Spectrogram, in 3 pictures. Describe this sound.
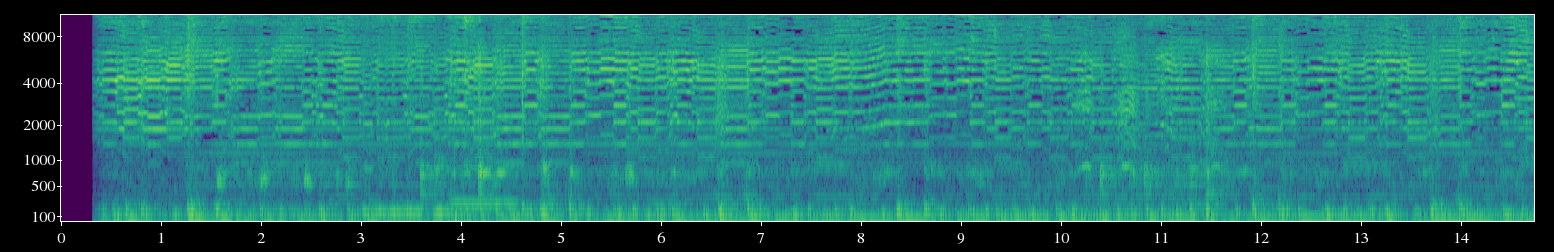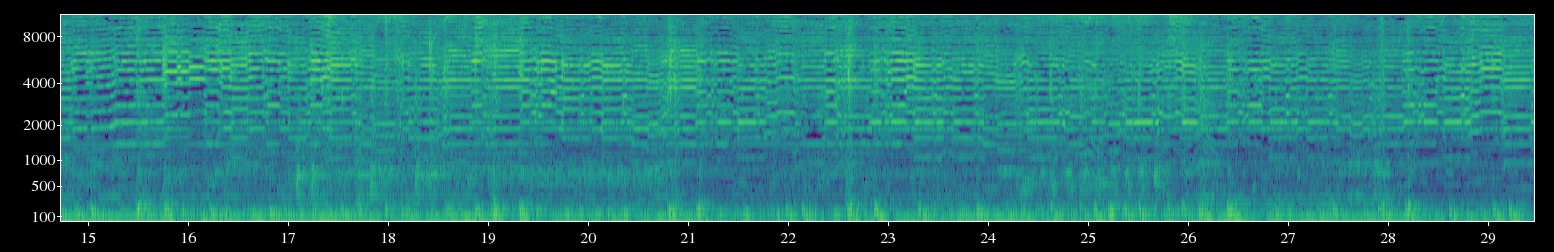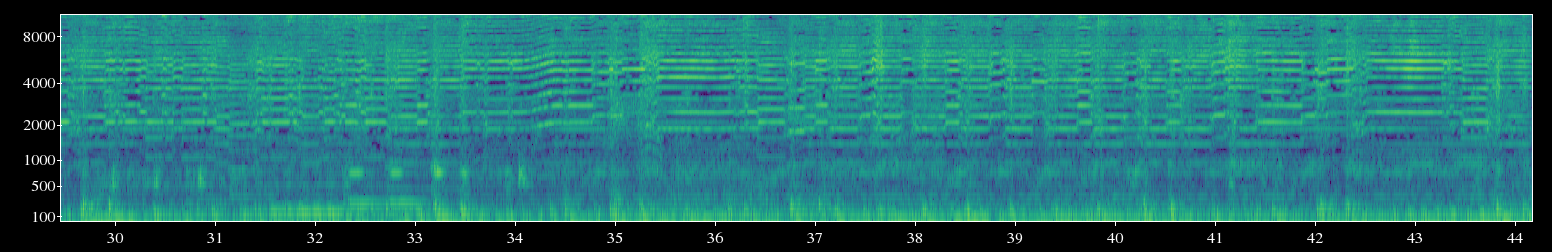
Bagpipers playing at an outdoor Irish festival
St-Patricks-Day, Bagpipes, music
